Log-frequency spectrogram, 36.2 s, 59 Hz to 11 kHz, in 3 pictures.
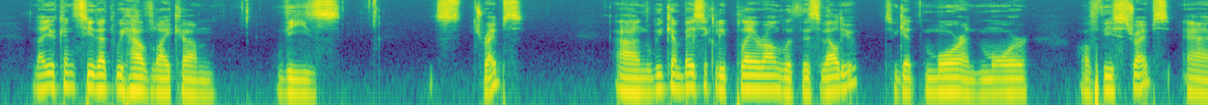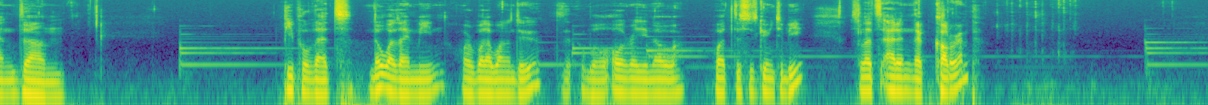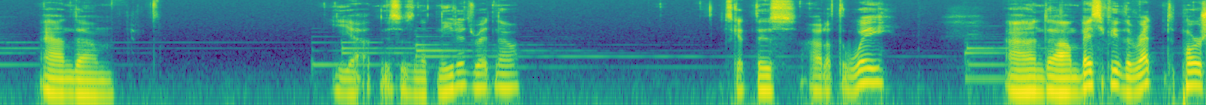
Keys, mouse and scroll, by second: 0.2-0.7 scroll up 1, 0.7-6.4 middle drag, 6.4-10.6 drag, 12.4 click, 14.0-23.6 middle drag, 24.5 click, 25.0-27.3 middle drag, 27.3 click, 27.6 x, 28.8 click, 30.0-31.3 scroll down 11, 35.6-36.2 drag.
